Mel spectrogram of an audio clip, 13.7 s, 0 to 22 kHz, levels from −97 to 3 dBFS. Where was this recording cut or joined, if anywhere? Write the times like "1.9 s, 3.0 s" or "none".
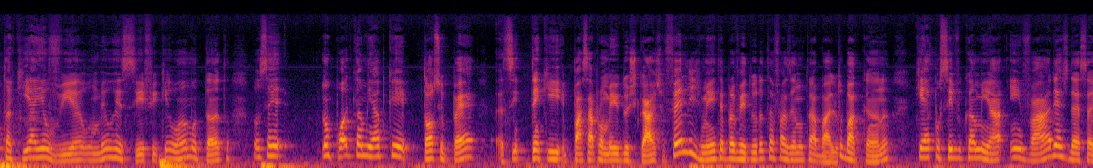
6.1 s, 10.5 s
